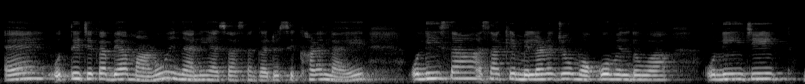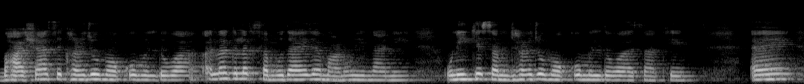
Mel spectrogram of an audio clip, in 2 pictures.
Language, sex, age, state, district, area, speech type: Sindhi, female, 30-45, Uttar Pradesh, Lucknow, urban, spontaneous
